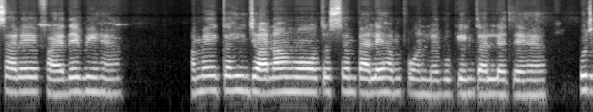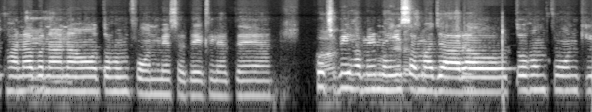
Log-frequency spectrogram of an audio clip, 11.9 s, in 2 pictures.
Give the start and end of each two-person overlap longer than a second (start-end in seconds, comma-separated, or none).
9.2-10.7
